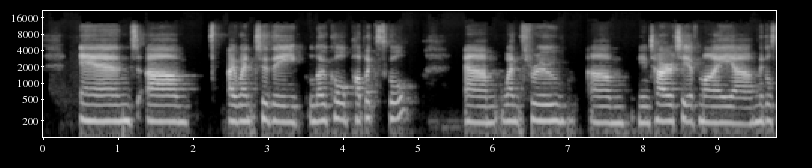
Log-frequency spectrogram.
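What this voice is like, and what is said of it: English accent from southwest England. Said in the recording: “as you can probably tell from my accent, I'm from the UK. I was born and brought up in a county called Devon, which is in the southwest of England.”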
